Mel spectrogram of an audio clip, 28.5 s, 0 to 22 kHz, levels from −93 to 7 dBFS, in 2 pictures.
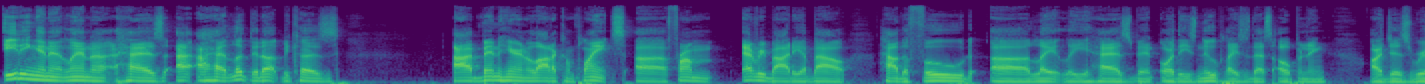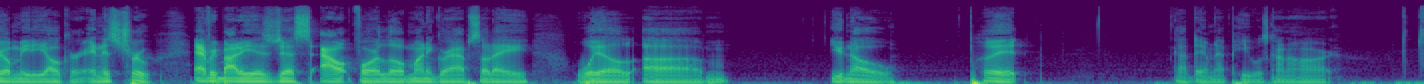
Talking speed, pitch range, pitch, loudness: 140 wpm, 80-100 Hz, 90 Hz, -22 LUFS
